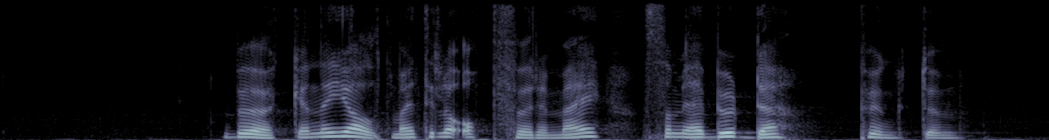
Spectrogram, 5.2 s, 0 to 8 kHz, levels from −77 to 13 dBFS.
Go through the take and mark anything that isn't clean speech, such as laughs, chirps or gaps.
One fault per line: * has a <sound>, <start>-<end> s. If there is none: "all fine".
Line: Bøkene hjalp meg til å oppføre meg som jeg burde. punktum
all fine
